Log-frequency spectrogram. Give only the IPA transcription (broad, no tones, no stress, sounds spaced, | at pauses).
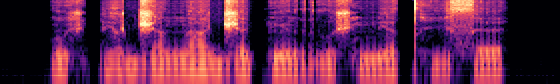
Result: ũ ʃ pʲ ɔ d͡ʒ a n a d͡ʒ a pʲ ɛ̃ r ð u ʃ mʲ a t̪ʰ i s ɛ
